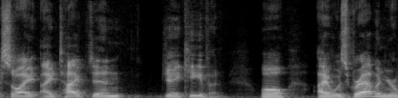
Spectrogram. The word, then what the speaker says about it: Keevan: People pronounce it Keevan, like a van, like a driving van.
